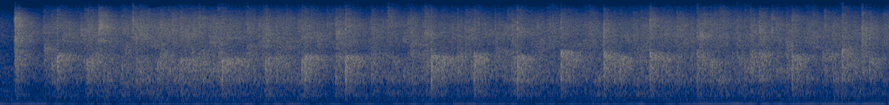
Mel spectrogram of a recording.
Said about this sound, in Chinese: 弟兄姊妹早晨，可唔可以俾肖长声鼓励下我？唔好咁孤寒啊，拍大声啲啊！更加希望你用最热烈嘅掌声多谢主耶稣啊嘛！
